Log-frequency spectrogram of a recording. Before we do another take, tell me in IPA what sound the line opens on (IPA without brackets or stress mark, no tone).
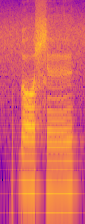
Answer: ɗ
